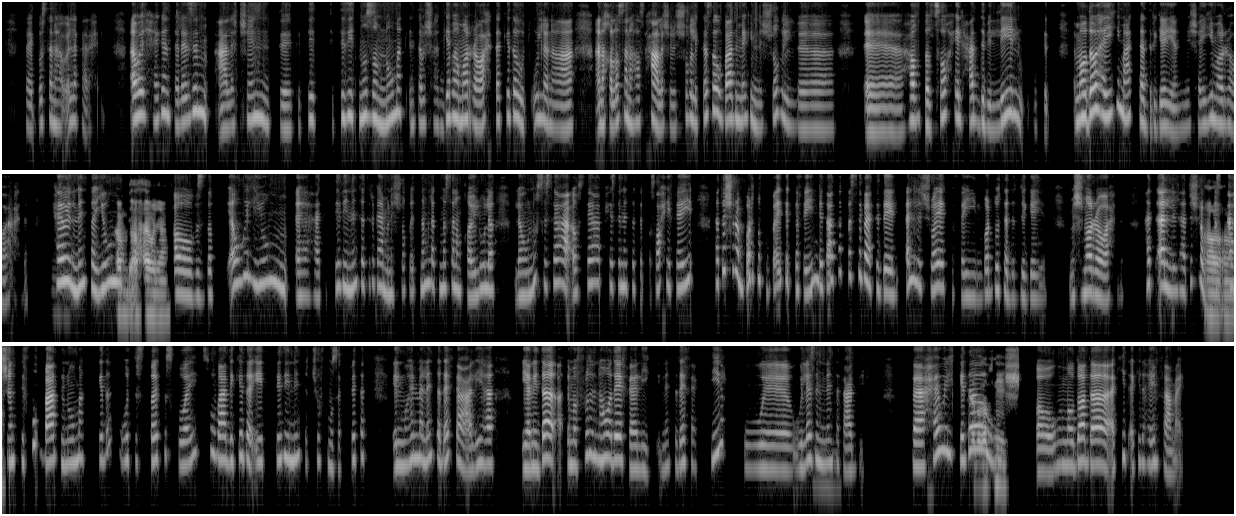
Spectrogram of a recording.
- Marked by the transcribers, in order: other background noise; unintelligible speech
- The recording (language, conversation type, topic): Arabic, advice, إزاي جدول نومك المتقلب بيأثر على نشاطك وتركيزك كل يوم؟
